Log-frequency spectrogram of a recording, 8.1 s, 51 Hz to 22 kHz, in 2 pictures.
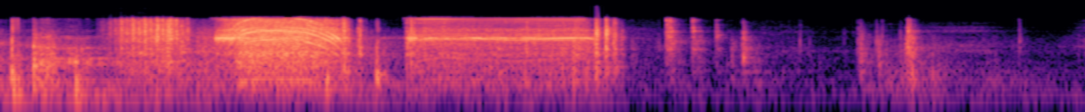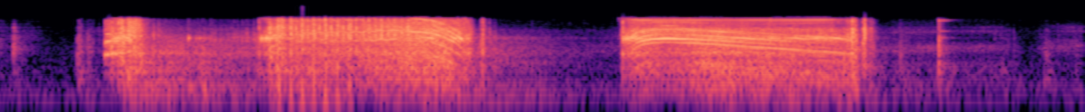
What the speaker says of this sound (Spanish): voy a quitar esos tornillos, a su medida 15.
